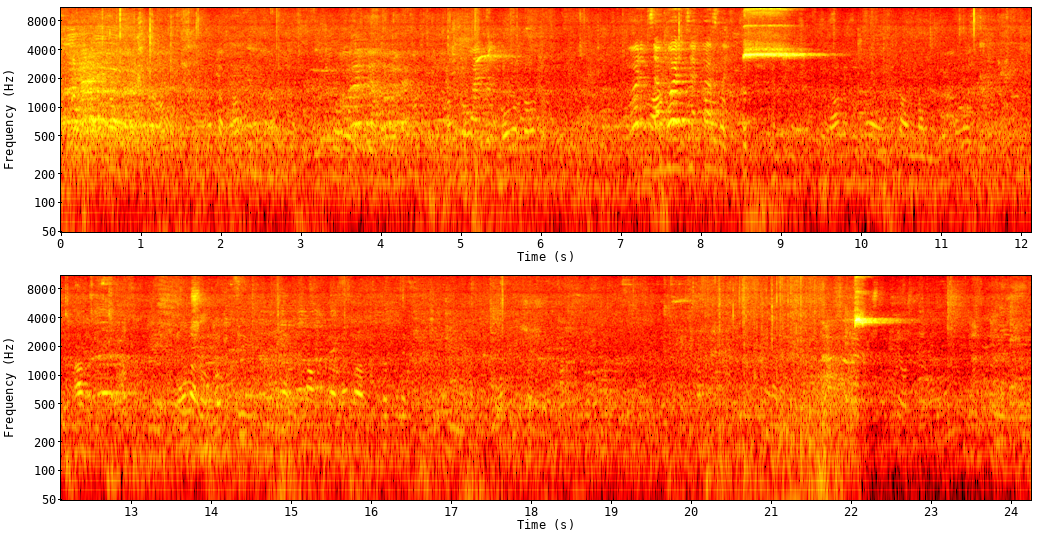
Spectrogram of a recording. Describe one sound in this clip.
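Wrestlers' feet shuffle and thud on a mat.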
